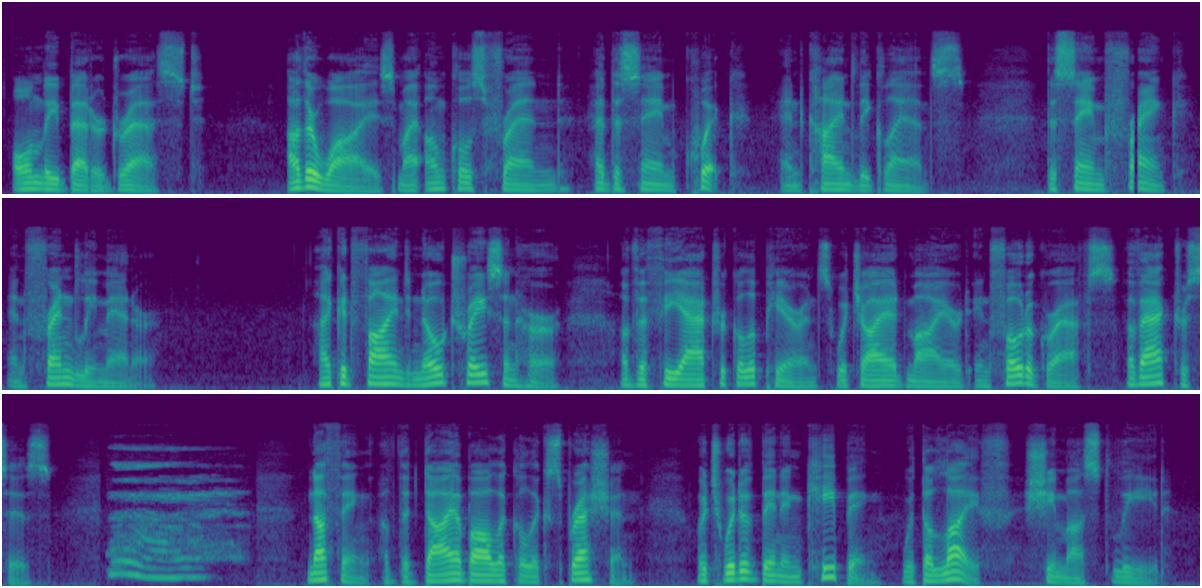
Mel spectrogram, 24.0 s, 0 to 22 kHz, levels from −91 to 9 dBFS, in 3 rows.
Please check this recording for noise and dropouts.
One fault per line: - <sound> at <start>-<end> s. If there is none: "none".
- dropout at 7.5-7.6 s
- sigh at 16.7-17.6 s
